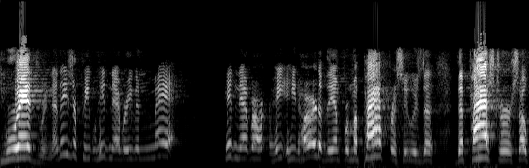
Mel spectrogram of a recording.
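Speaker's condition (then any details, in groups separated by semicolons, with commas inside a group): No condition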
